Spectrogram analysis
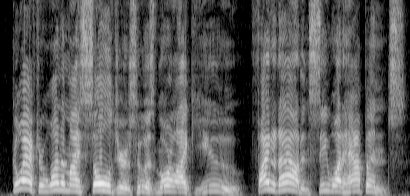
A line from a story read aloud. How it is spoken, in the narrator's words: He yelled back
